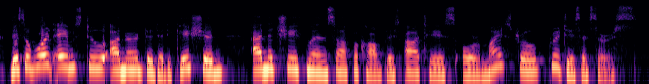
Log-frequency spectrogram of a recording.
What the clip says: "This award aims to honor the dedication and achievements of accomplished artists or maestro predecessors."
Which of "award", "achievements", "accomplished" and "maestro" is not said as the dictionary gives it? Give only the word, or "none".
accomplished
